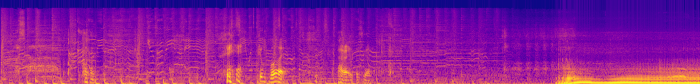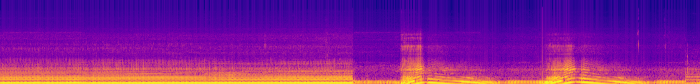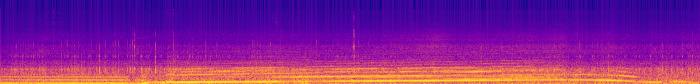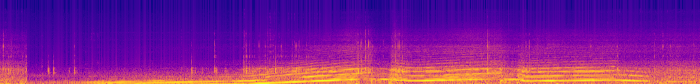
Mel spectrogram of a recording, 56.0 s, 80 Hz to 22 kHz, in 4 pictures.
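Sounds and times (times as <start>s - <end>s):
car engine revving: 4.3s - 56.0s.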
